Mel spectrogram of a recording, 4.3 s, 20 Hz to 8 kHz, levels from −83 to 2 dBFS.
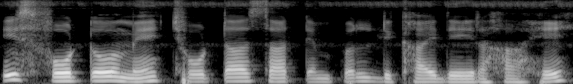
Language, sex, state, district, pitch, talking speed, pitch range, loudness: Hindi, male, Arunachal Pradesh, Lower Dibang Valley, 125 Hz, 140 wpm, 115-140 Hz, -18 LUFS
